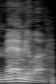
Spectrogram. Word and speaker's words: Mamula: I'm chatting with Chris Mamula.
